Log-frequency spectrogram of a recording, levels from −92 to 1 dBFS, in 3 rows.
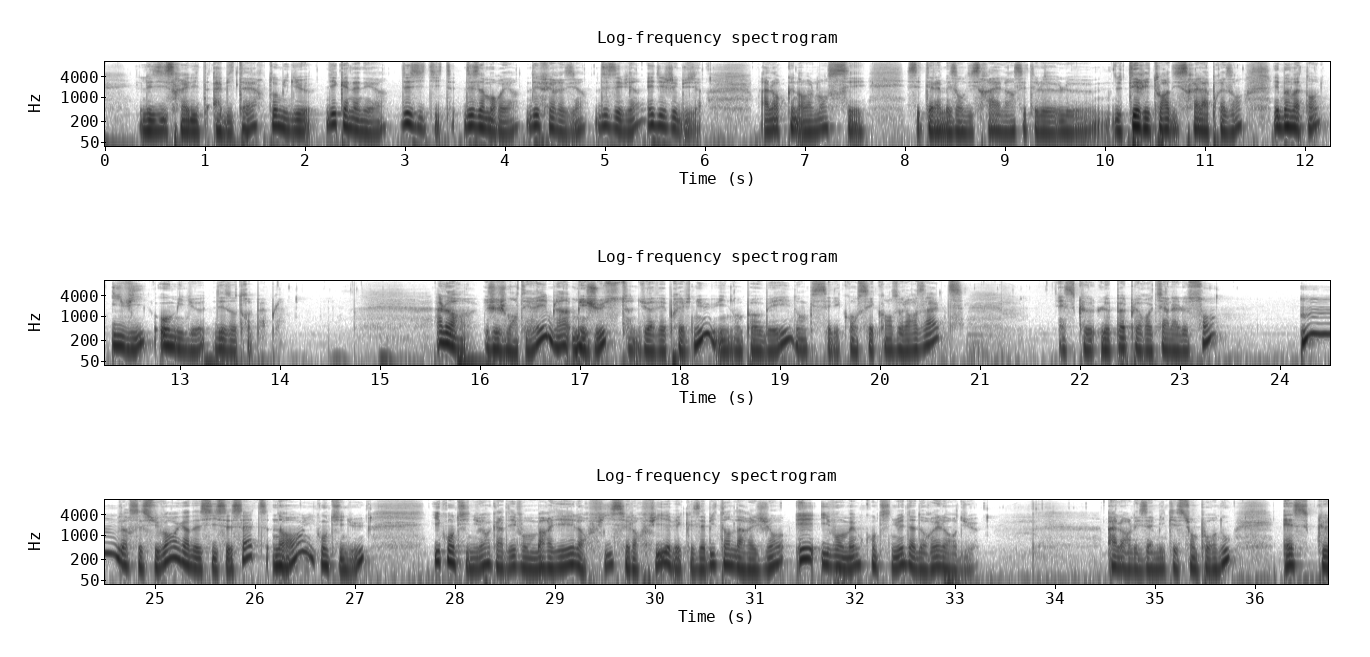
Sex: male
